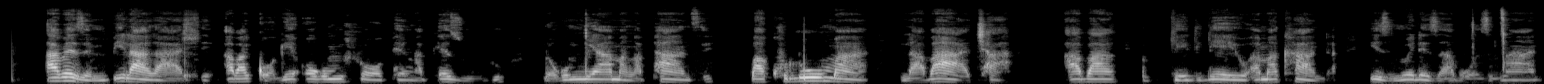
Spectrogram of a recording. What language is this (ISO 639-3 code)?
nde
